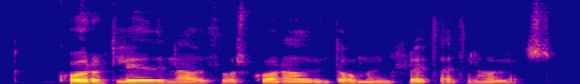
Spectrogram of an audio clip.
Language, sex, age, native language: Icelandic, male, 40-49, Icelandic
